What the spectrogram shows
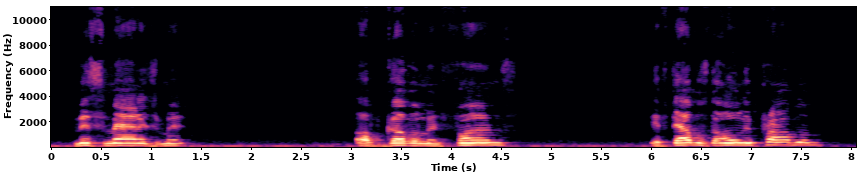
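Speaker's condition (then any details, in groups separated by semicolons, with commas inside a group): No condition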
